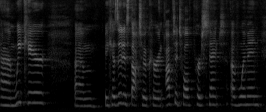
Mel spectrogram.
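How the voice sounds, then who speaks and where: Audible room echo follows a woman who speaks loudly at a high pitch. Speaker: medical resident presenting research. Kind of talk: research presentation.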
